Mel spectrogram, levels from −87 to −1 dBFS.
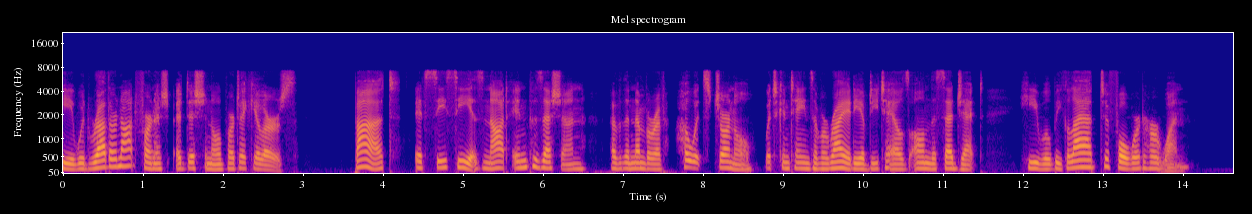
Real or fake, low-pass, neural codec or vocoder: fake; 7.2 kHz; codec, 16 kHz, 0.5 kbps, X-Codec, HuBERT features, trained on LibriSpeech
